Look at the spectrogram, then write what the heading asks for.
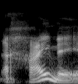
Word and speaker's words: Jaime: jamie navarro but i i think it might have been jaime i think like i think that that'd be the correct pronunciation but we were just you know we're just like stupid americans we're just going j yeah jamie so uh gary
